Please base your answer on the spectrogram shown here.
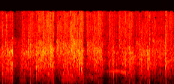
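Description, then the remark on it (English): An audience at the Commonwealth Club of California applauds the panel speakers steadily, a dense crackle of many hands clapping together at a fairly loud, even level for the full three seconds, with no one speaking over it. “So let's give our speakers another round of applause.”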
